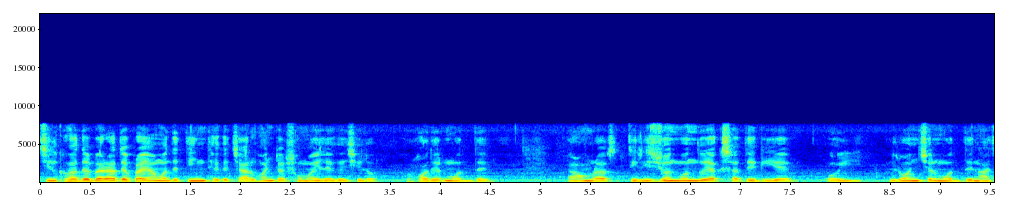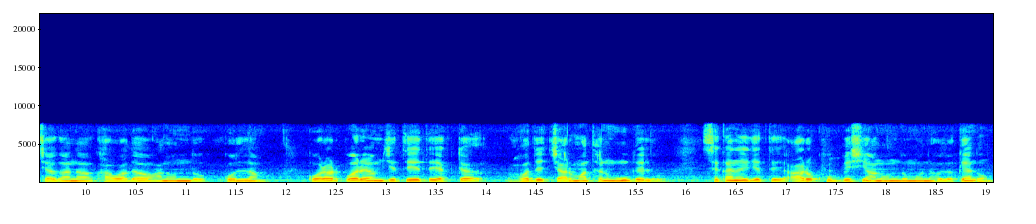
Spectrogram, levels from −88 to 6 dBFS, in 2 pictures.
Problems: none marked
